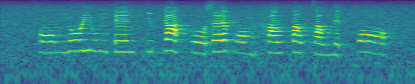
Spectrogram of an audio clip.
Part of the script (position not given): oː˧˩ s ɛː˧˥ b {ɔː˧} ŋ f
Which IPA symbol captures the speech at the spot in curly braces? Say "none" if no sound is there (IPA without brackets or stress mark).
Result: ɔː˧˩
